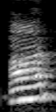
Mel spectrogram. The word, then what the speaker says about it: hour: An hour has been completed.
